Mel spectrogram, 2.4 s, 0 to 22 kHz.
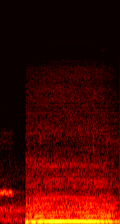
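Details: Second-generation Toyota Prius after replacing the dead 12V auxiliary battery: a quiet hum, then the engine fires with a low rumble and settles into a steady, even run. Clean, normal start.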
